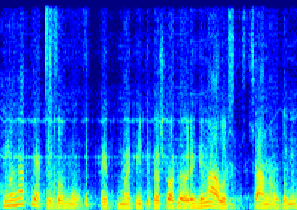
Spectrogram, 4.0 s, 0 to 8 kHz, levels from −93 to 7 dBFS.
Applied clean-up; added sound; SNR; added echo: neural separator model SepFormer DNS4.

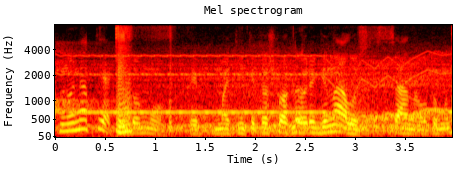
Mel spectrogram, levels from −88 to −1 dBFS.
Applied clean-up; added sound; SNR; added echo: none; Musical instrument + Fart; 4 dB; none.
